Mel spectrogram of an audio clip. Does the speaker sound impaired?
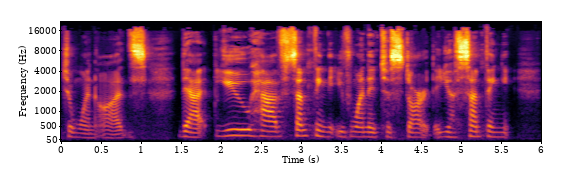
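Yes: repaired cleft palate, cleft palate without cleft lip; congenital cleft, roof of mouth only, single repair by plastic surgeon at about 9 months; uses voice for radio hosting, singing and public speaking.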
